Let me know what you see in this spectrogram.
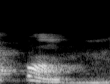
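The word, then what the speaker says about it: poem: इसको वैसा पोम भी पढ़ते हैं सही मायनों में, इसको जो ठीक प्रोनाउंसिएशन है वो है पोम। क्या है, पोम।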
